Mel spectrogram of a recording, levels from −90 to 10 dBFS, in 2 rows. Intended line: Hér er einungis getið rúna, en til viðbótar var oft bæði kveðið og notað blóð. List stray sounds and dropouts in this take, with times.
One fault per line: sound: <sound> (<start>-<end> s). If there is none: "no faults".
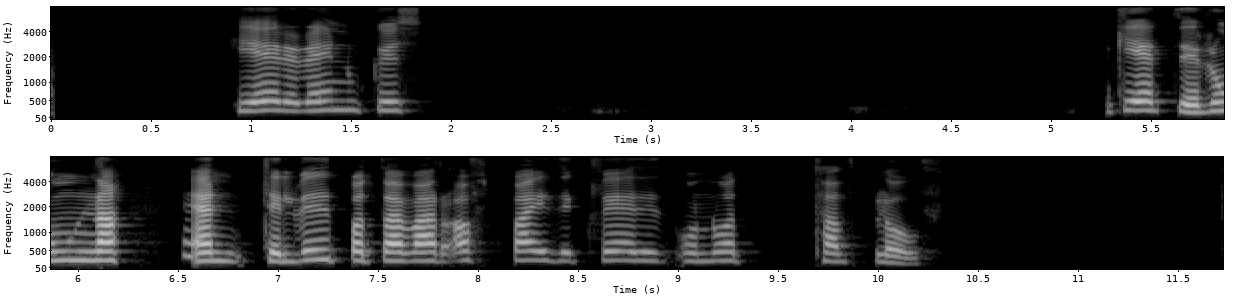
no faults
